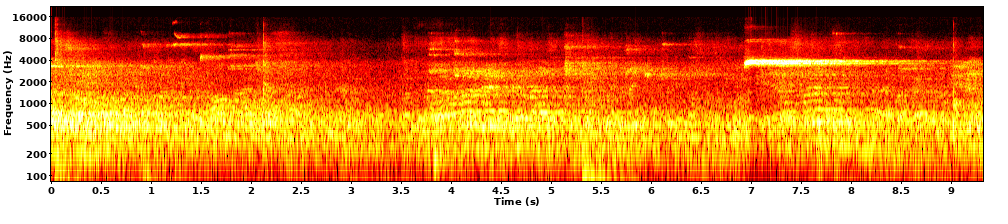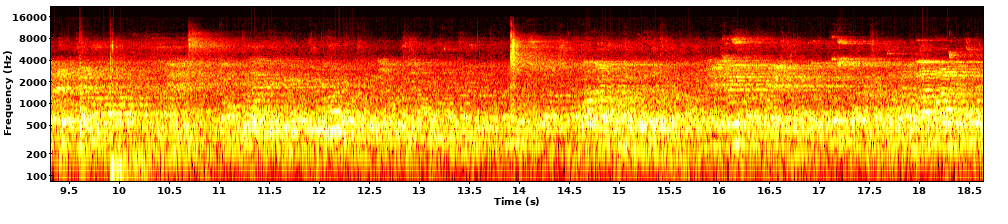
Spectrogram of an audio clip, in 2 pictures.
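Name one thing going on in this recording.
Voices of men and boys call out and murmur in a large echoing hall.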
